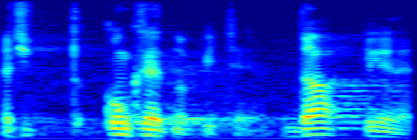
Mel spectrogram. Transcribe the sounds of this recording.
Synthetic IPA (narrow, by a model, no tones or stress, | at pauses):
nat͡ʃikoŋkɾet̪nopit͡ɕʲḛɲɛ̰d̪ailinɛ̰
